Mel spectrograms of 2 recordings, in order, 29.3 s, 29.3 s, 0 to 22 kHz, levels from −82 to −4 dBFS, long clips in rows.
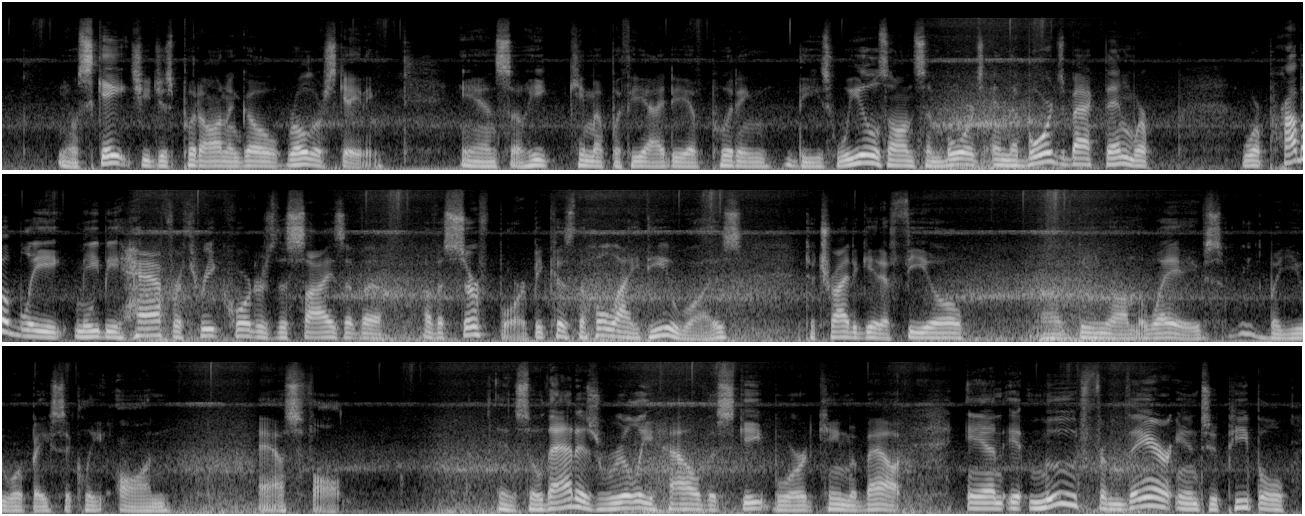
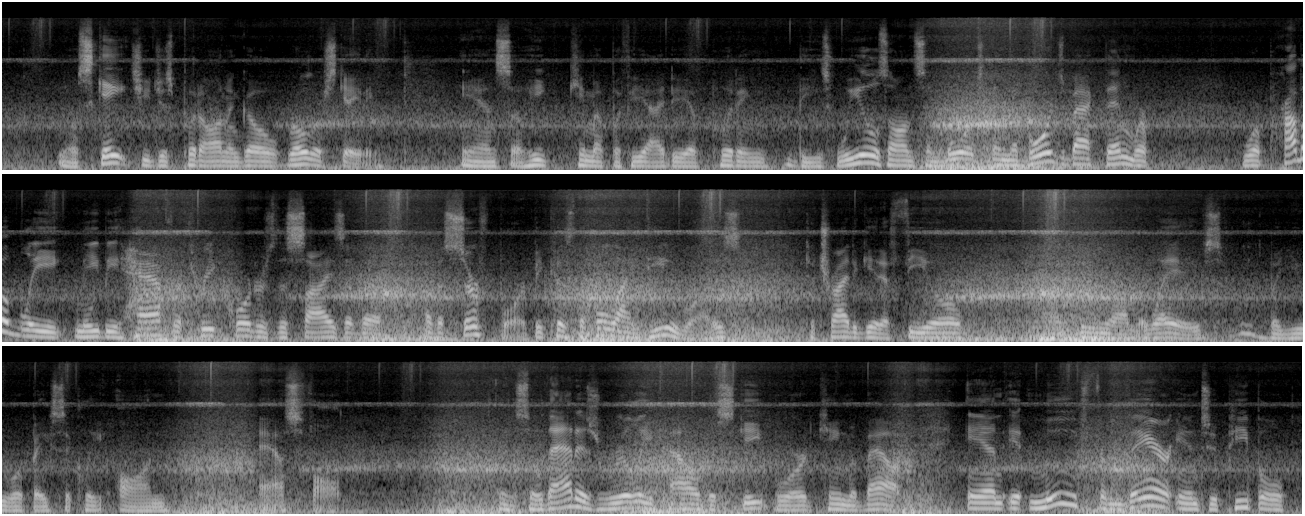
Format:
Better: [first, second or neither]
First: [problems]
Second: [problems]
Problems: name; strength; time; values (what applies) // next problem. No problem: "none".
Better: first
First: wind noise on the microphone; occasional gusts; 15 dB below the speech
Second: wind noise on the microphone; heavy; 2 dB below the speech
